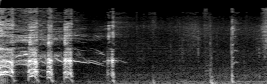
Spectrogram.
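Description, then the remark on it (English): A quick run of four harsh, voiced coughs, then a rougher final cough and a few faint clicks and breaths as things go quiet. “Sorry, I was coughing over that cap.”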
